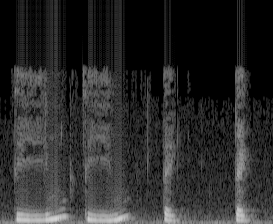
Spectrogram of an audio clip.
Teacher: 滴是短音，短音必须要把你的气流收住，但是不需要闭上嘴巴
